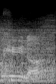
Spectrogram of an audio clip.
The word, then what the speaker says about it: kuna: There it is, that's how you say it, kuna.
